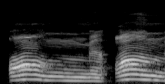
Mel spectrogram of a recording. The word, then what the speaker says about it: ong: And it's actually, instead of om in Kundalini yoga, we use ong. So it's a really nasal sound.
